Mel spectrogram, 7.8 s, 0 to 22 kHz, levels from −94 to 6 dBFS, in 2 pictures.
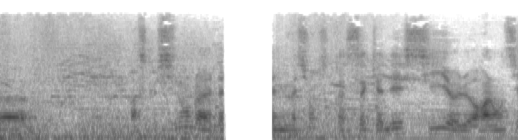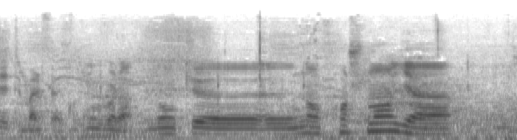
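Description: At 1.67 s a rebuffering stall cuts the audio to silence until 2.05 s, adding about 374 ms; playback then resumes exactly where it stopped, with nothing lost.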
